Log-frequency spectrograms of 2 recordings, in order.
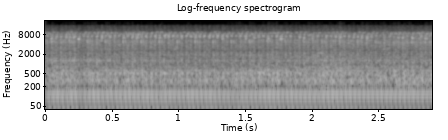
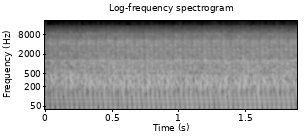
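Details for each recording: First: Cheap written-off BMW being checked for coolant loss, engine warm at idle: thin high-pitched chirping squeal over a steady idle. Owner wondered about the water pump, but WD-40 sprayed on the serpentine belt stopped it straight away, so it is belt squeak. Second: BMW with about 190,000 miles, idle after spraying WD-40 on the serpentine belt: steady even idle with no squeal or chirp; the squeak seems to come from the non-original belt, which may be worth replacing.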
